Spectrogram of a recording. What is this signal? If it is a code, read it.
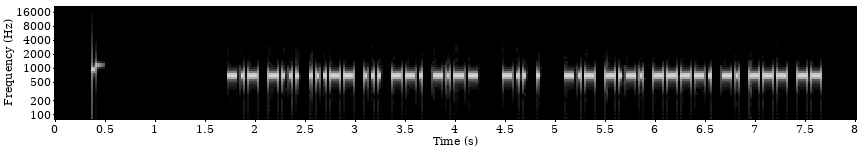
Morse code, heard as a keyed tone, about 36 wpm, 700 Hz. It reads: KB3SGY DE KC9NOM
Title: USA Callsign DE Callsign - 6 Characters - 35wpm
